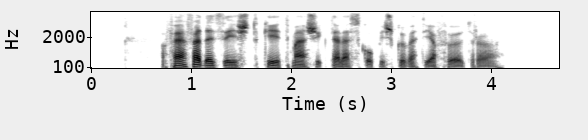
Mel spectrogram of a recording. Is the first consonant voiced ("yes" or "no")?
no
